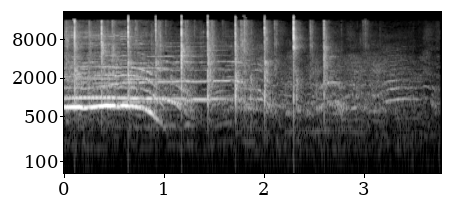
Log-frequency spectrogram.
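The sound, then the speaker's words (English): A comedy-show audience claps and cheers, opening with a loud whoop that slides down in pitch, then scattered sharp claps and crowd voices that slowly fade over a few seconds. “clap your hands”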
